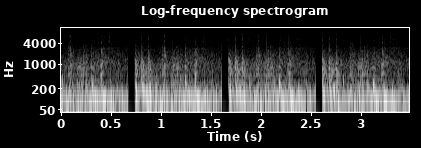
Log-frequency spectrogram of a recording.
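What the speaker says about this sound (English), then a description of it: "There's the footstep audio." Repeated footstep effects from the game Warzone 2.0, a dense run of hard clattering steps that loops three times with brief silent gaps, close and loud.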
